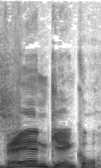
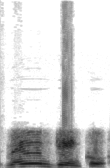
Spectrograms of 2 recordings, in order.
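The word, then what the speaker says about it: Van Ginkel: And so Van Ginkle, he has a – and am I saying his name right? Is it Ginkle? – It is. – Van Ginkle. – Yes, you got it. – Van Ginkle.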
